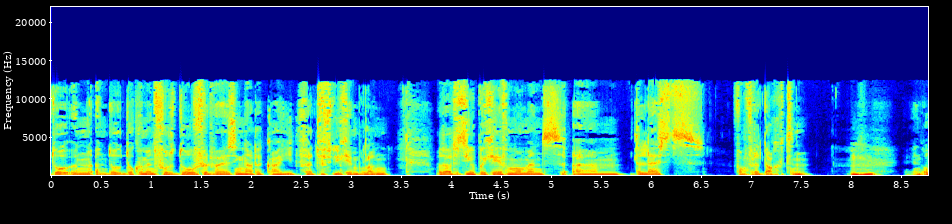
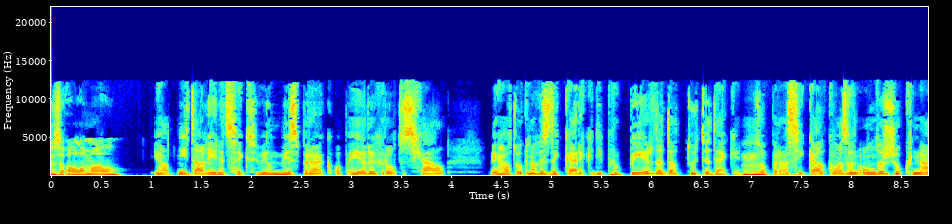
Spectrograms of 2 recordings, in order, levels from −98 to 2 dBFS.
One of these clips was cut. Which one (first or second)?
second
